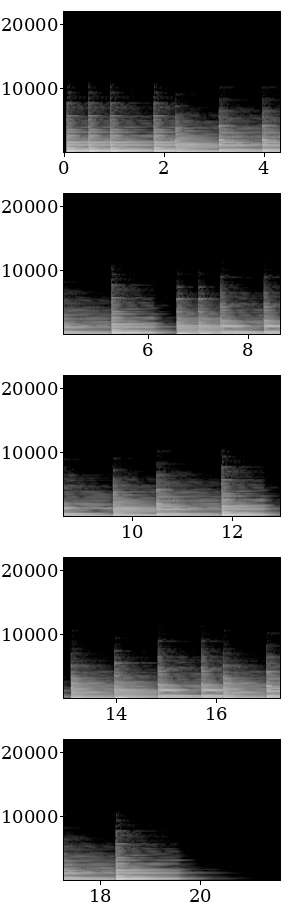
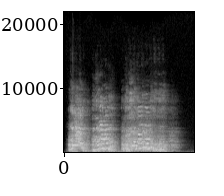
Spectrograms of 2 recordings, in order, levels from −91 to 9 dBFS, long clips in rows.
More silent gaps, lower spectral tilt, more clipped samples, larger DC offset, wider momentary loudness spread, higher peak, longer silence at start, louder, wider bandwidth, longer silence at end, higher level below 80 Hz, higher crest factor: neither; first, -8 dB/octave vs -1.5 dB/octave; neither; neither; about the same, 11 LU vs 9 LU; about the same, -2 dBFS vs 0 dBFS; about the same, 0.05 s vs 0.1 s; second, -17 LUFS vs -13 LUFS; second, 7.4 kHz vs 13 kHz; first, 1.8 s vs 0.3 s; first, -50 dBFS vs -58 dBFS; about the same, 14 dB vs 14 dB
